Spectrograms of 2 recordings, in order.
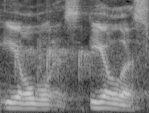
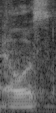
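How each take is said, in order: First: The name sounds like Eolus. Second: The name sounds like Ellis. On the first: The speaker calls it right. "It's actually Eolus, right?" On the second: The speaker calls it wrong. "I was saying it wrong"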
